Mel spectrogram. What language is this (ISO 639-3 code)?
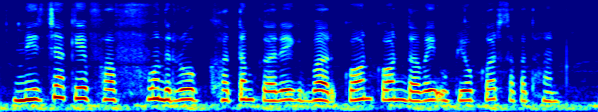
hne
